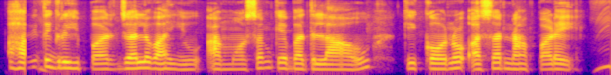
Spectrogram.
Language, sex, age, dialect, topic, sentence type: Bhojpuri, female, 18-24, Southern / Standard, agriculture, statement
